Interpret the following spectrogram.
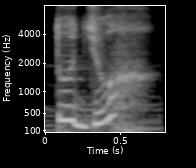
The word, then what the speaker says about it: tujuh: And then for 7, it's tujuh. Oh, tujuh. Yeah, you have to breathe out the H.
